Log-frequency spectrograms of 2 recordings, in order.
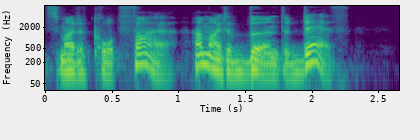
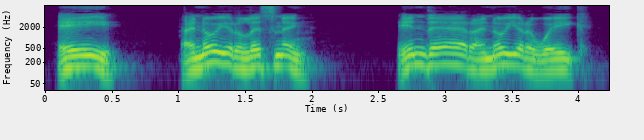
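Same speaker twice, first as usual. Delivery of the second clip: louder, higher Scottish taunting through the wall; Scottish accent; 7 semitones higher, 3 dB louder than usual. A narrator's reading. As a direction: needle the hidden neighbour, Scottish. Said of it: "A Scottish accent".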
